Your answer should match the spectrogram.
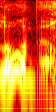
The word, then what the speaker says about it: Louisville: are going to be a 14-point favorite on Louisville.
